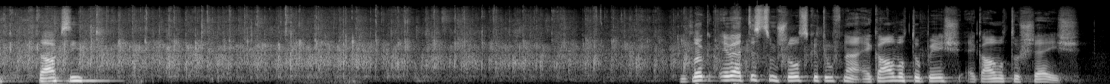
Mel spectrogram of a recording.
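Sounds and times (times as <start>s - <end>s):
audience applause: 0.0s - 8.0s
speech: 0.4s - 1.1s, 6.8s - 10.9s.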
